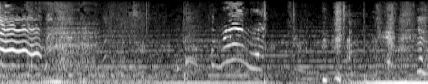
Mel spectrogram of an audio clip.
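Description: A woman's shrill, wavering scream of 'Murder!' trails off at the start, and a second short high cry comes about two seconds in. Under both runs background music with low sustained bass notes.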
